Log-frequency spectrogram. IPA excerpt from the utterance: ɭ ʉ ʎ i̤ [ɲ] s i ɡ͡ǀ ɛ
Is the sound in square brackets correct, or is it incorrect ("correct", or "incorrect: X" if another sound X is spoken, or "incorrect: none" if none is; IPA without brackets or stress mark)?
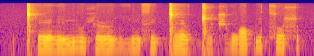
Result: correct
